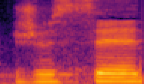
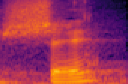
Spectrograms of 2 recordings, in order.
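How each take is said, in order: First: The pronoun is said in full. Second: The pronoun is shortened into the verb.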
